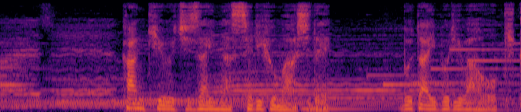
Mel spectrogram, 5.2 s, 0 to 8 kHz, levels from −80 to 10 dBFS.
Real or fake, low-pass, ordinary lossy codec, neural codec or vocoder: real; 7.2 kHz; Opus, 32 kbps; none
